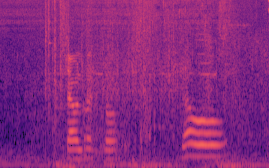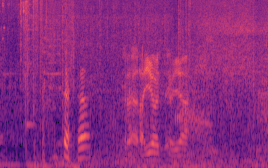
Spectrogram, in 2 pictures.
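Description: Monsters shriek and snarl in bursts.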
